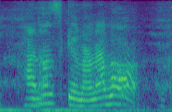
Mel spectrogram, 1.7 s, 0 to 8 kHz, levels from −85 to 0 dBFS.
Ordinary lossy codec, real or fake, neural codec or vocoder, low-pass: none; fake; codec, 16 kHz, 2 kbps, X-Codec, WavLM features, trained on Multilingual LibriSpeech; none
